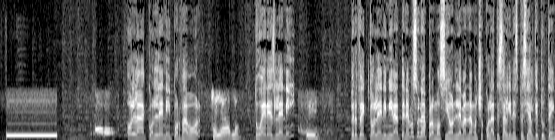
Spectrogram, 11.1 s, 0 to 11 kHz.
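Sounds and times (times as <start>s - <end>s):
telephone ringing tone as a call is dialed: 0.1s - 1.2s
speech: 2.6s - 11.0s.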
